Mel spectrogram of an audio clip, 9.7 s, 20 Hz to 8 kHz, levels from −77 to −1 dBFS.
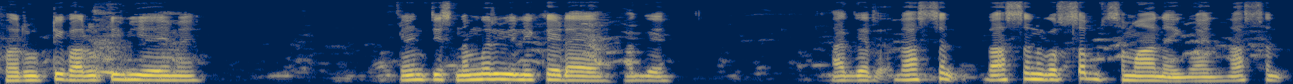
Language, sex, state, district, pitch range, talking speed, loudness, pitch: Rajasthani, male, Rajasthan, Churu, 155-185 Hz, 135 wpm, -14 LUFS, 165 Hz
